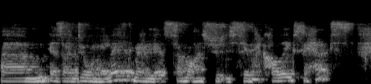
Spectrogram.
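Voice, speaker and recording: Someone speaks at a very fast pace with an Australian accent. Noticeable background noise can be heard. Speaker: chiropractor. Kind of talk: online talk. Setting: video call.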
